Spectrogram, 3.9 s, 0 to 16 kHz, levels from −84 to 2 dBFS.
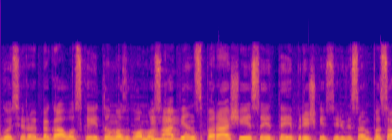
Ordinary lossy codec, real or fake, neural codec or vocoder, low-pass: AAC, 96 kbps; real; none; 10.8 kHz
